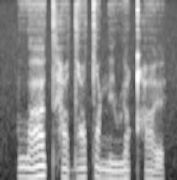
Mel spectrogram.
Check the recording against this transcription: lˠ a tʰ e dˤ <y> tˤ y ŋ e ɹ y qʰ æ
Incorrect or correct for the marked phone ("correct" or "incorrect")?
incorrect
